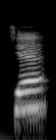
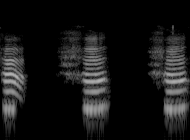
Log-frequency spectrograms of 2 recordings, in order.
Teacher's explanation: Jadi suaranya tidak ditahan seperti huruf jim, ja, tapi ha, lepas ya.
